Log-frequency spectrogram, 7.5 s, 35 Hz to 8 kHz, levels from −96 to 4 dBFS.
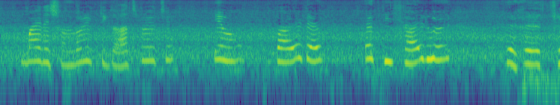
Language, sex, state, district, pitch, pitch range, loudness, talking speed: Bengali, female, West Bengal, Jalpaiguri, 340 Hz, 315-370 Hz, -16 LUFS, 90 wpm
